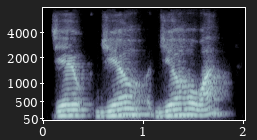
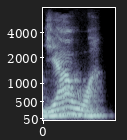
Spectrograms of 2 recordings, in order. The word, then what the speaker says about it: Yahweh: O sea, es otra vocal y me decía él, entonces no puedes pronunciar Jehová, sino Yahweh. Y también él decía que la Vao no se pronunciaba como V, sino se pronunciaba como W.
